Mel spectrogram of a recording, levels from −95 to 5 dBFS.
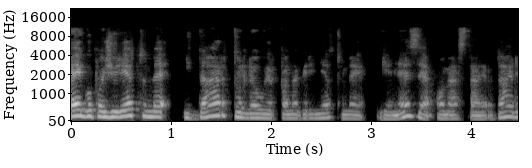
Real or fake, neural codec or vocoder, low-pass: real; none; 10.8 kHz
